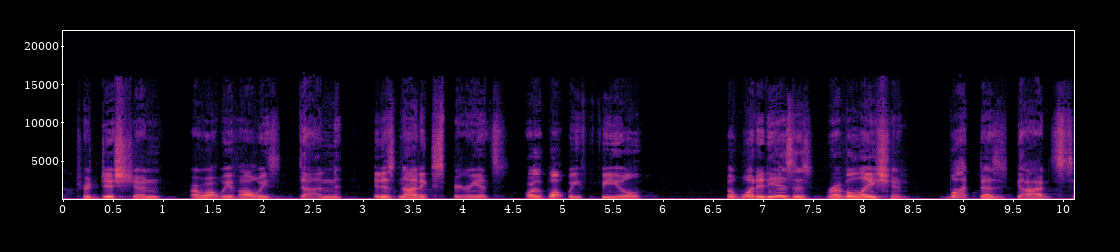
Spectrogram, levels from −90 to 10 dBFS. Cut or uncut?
uncut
